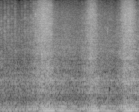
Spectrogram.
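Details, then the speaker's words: Barn-find Austin Maestro, running off its own refitted fuel tank for the first time in a long time, choke pushed in: low, lumpy idle surging about every half second; rough and too low, carb tuning needed. "oh, it is still running. But it's running a little bit rough and the idle's probably a little bit too low."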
